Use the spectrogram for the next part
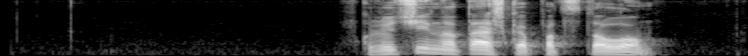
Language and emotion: Russian, positive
